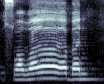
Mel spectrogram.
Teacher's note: علیہ صاد زبر صو، واو الف زبر و، صواب، با دو زبر بن، صوابن. صاد کو پر کریں گے، واو پر الف مدہ ہے لمبا کریں گے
